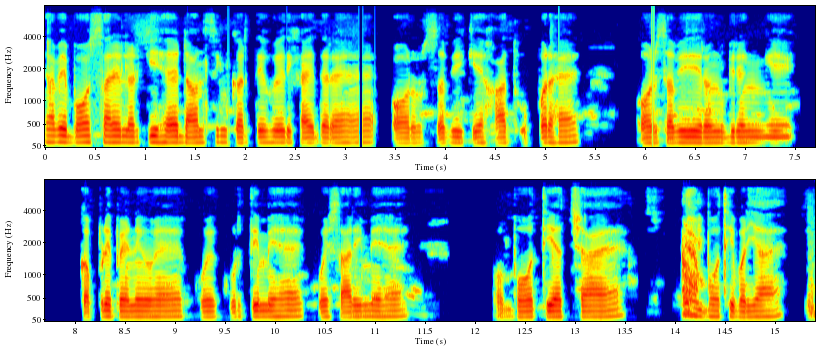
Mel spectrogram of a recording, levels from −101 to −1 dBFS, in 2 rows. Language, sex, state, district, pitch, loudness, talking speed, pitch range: Hindi, female, Bihar, Kishanganj, 120 Hz, -19 LUFS, 165 wpm, 115-125 Hz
